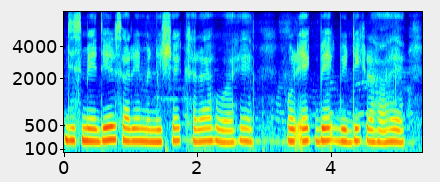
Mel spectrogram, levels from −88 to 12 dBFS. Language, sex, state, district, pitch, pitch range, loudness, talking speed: Hindi, female, Arunachal Pradesh, Papum Pare, 220 Hz, 210-225 Hz, -14 LUFS, 155 wpm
